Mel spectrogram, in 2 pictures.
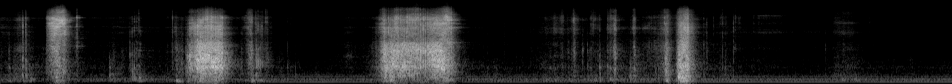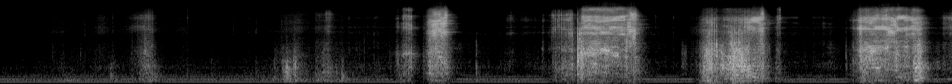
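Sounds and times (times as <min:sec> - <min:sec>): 
paper sliced with razor blade: 0:00.4 - 0:00.8, 0:01.8 - 0:02.6, 0:03.8 - 0:04.6, 0:13.5 - 0:14.2, 0:15.0 - 0:17.4, 0:18.0 - 0:19.0.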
